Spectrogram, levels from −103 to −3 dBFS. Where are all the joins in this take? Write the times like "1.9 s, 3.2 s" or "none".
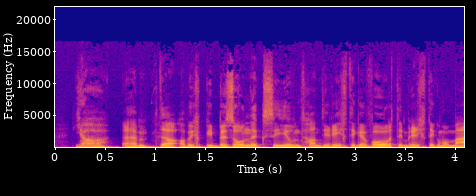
1.0 s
